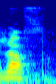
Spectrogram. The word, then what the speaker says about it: rough: ठीक है, दूसरा है रफ़। रफ़ में देखिए स्पेलिंग क्या है, एक बार ध्यान से सुनिएगा क्योंकि वो बहुत इंपॉर्टेंट है।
